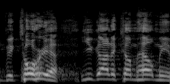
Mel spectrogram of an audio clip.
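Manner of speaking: loud, high mock cry for wife; husband's mock panicked yell to wife; yelling for help. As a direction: call down for help, hammed-up.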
